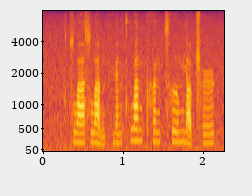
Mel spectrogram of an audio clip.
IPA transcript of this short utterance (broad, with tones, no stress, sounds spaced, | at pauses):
t͡s w ä˧˥ s w a̰˨˩ n pʰ ɥ ɛ˦ n kʰ w a˥˩ n pʰ ə˧˥ n t͡sʰ ɹ̩˧˥ m j ä̰˨˩ ʈ͡ʂʰ ɻ̩˧˥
